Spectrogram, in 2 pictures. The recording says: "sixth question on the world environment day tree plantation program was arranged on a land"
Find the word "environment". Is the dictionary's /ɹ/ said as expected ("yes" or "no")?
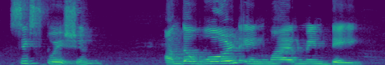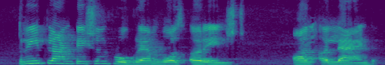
no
